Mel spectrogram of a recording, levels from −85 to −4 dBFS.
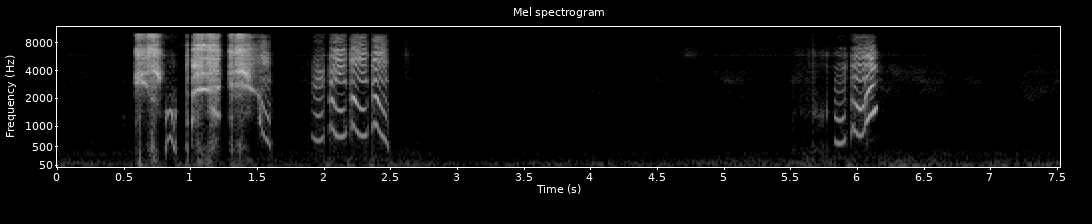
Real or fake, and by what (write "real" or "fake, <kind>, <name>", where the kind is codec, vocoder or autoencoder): fake, autoencoder, DAC-VAE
